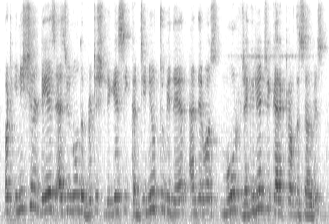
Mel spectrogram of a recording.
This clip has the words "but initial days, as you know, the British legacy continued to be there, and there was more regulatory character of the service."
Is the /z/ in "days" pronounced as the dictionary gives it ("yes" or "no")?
yes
